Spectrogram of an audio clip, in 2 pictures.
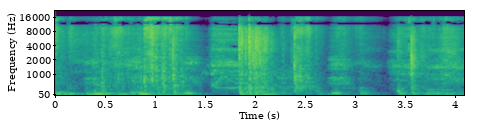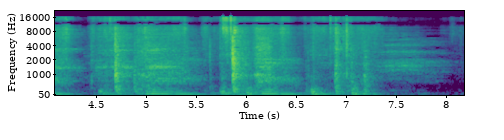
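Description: A large kitchen knife chopping cucumbers on a cutting board, giving several sharp thunks. Between the chops a woman cries out and laughs.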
